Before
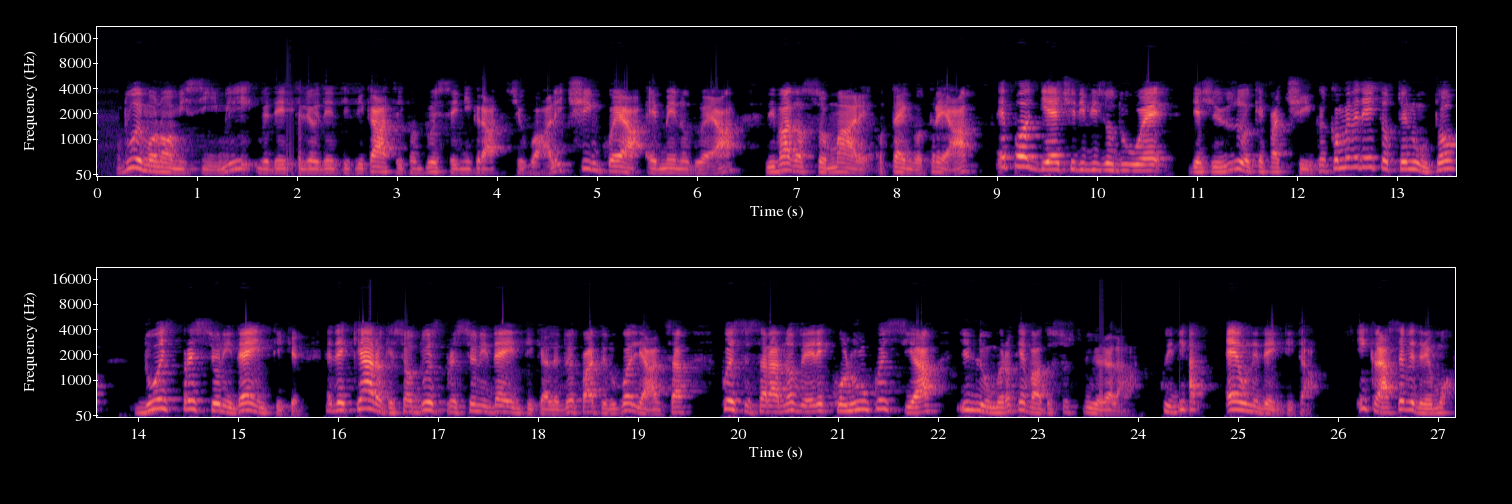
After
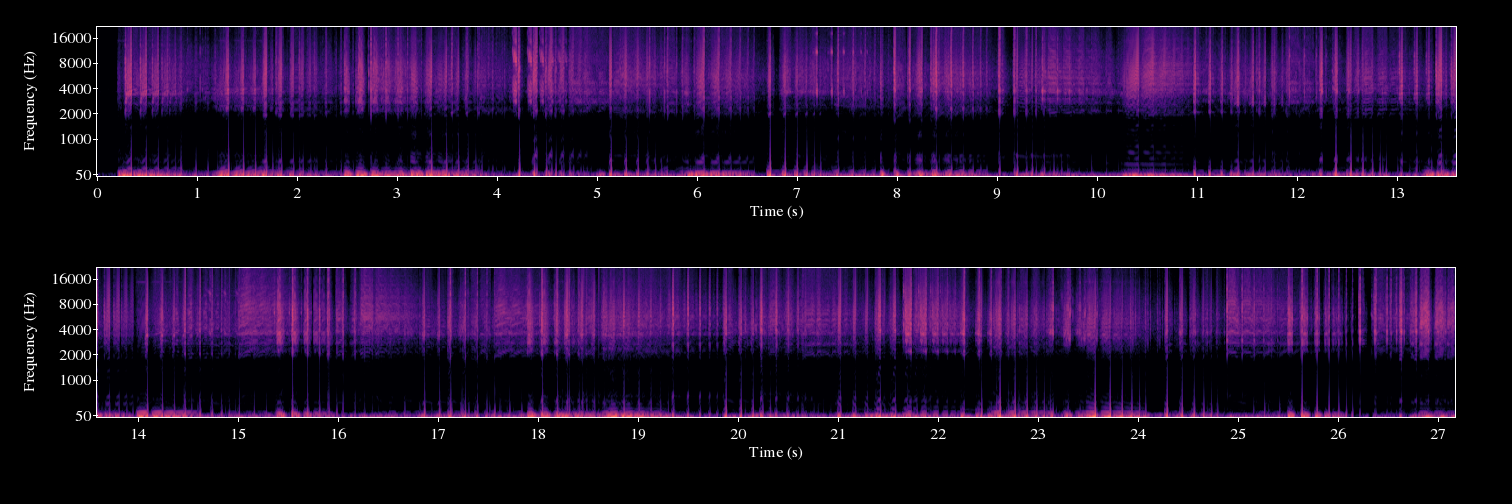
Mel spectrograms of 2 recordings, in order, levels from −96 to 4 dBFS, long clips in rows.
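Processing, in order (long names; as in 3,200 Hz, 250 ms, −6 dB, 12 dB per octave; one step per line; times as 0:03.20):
fade-out on the ending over 2.04 s
leveller curve on the samples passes 5
inverse Chebyshev band-stop filter 160–1,700 Hz, stop band 60 dB
gate with flip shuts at −27 dBFS, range −29 dB
on a send: bouncing-ball delay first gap 150 ms, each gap 0.8×, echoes 5
on the sum: level +11 dB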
